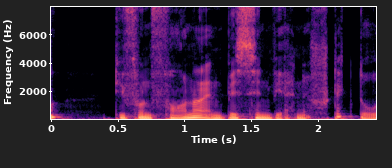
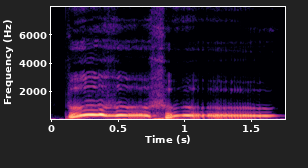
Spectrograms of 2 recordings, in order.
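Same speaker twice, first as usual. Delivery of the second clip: very high, drawn-out boo-hoo; hammed-up storybook wailing, pitched way up; mock crying; 4 dB louder than usual. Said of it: "weinte der Busch".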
